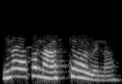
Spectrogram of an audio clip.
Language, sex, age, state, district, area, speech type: Bengali, female, 18-30, West Bengal, Uttar Dinajpur, urban, conversation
